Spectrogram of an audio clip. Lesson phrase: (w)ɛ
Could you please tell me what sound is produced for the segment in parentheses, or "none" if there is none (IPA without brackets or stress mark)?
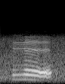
ɣ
